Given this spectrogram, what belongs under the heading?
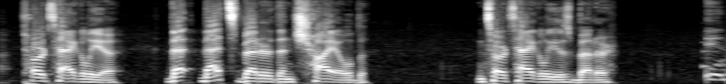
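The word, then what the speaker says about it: Childe: second exactly call me child that's how you say that it's not chill day it's child that's that's way less cool what so we're supposed to dote on you yes silent e that's stupid chill day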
